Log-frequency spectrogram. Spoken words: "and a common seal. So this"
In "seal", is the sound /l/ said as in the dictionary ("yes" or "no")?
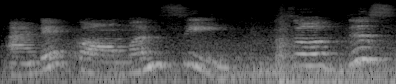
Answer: no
